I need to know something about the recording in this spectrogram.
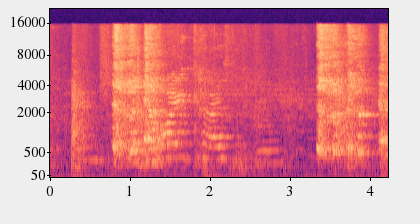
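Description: A child's voice in short, breathy outbursts with sudden starts, around a second in and again near the end, with no clear words.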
